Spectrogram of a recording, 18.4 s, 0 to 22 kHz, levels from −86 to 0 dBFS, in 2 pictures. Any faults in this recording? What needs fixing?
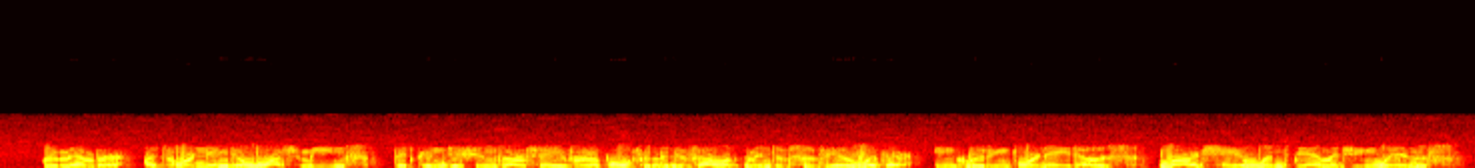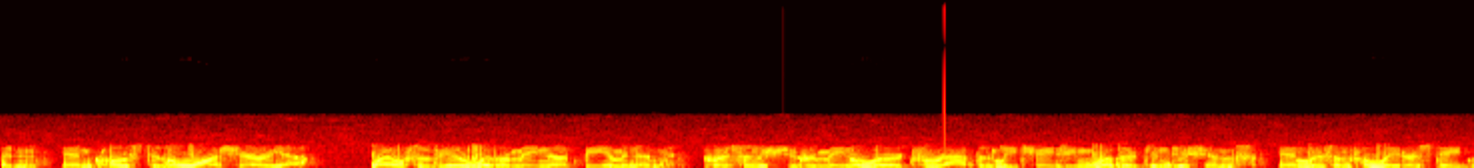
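Bit error spikes at 14.11 s (one sample, about -34 dBFS) and 15.12 s (three samples, about -9 dBFS): isolated power-of-two value jumps, unlike dropouts or edit clicks, which follow signal discontinuities. Prevent them with error-checked digital links and memory.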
